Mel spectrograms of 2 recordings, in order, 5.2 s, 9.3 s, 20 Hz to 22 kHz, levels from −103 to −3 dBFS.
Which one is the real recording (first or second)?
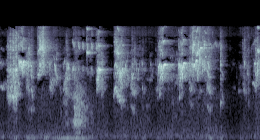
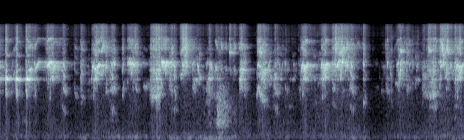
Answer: first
